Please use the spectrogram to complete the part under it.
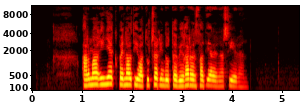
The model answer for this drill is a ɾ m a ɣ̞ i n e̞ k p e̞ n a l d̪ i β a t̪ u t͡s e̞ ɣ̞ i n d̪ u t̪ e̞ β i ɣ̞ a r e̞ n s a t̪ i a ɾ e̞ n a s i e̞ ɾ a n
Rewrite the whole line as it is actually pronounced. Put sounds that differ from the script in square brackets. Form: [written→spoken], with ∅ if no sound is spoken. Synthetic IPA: a ɾ m a ɣ̞ i [n→ɲ] e̞ k p e̞ n a l [d̪→t̪] i β a t̪ u t͡s e̞ ɣ̞ i n d̪ u t̪ e̞ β i ɣ̞ a r e̞ n s a t̪ i a ɾ e̞ n a s i e̞ ɾ a n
